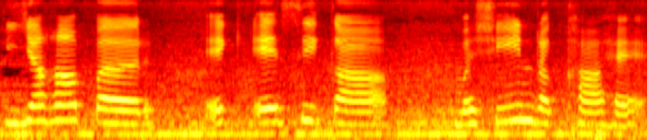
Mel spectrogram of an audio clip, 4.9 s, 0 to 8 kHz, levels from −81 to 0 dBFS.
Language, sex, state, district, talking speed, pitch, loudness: Hindi, female, Haryana, Charkhi Dadri, 100 wpm, 255 Hz, -15 LUFS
